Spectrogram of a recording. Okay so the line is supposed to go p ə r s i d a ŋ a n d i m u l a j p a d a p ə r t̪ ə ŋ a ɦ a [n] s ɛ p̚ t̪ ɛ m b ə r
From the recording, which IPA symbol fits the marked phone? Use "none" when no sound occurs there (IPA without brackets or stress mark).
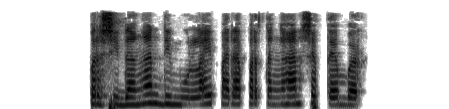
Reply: n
